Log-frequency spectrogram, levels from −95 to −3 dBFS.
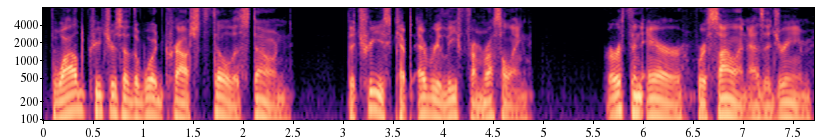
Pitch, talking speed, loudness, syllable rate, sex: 100 Hz, 195 wpm, -18 LUFS, 5.5 syllables/s, male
